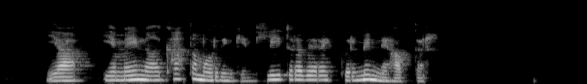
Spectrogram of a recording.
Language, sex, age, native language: Icelandic, female, 30-39, Icelandic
